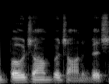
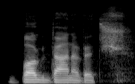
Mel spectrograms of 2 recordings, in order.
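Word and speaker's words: Bojan Bogdanović: very many of those bug donovich my bad I got you yeah the I is itch in most cases okay the Los Angeles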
